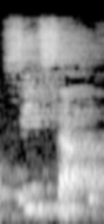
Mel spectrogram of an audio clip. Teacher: इसका उच्चारण करते समय जीभ जो है वो दंत मूल से टकरा रही है।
